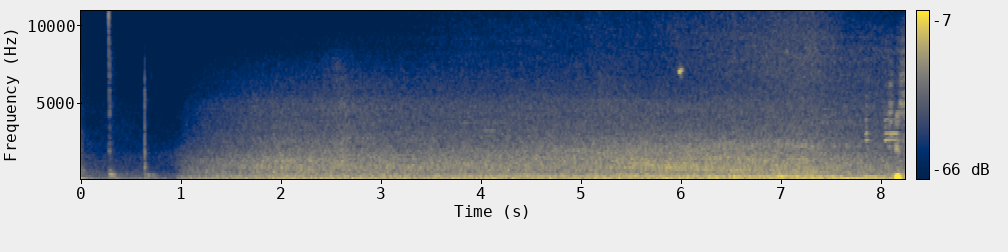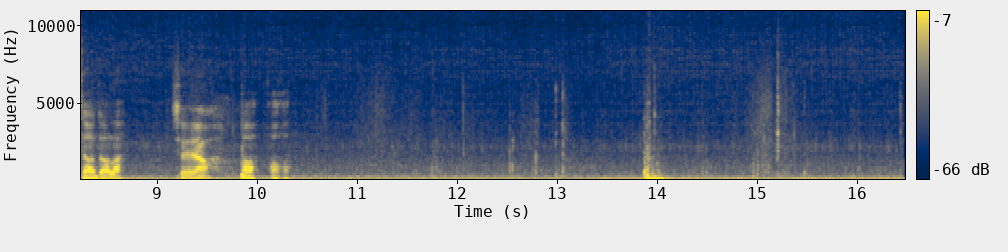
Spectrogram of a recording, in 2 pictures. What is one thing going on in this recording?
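A car engine hums as the car drives up and stops.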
